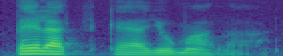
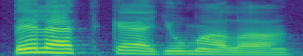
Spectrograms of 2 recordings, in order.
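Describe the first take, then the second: First: Said in the usual way. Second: Angel's herald call, loud; loud proclamation. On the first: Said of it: "kuulutti kovalla äänellä tätä ikuista evankeliumia". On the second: Acted. Preacher quotes the angel's command to all, loud proclamation. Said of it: "hän kuulutti kovalla äänellä".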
